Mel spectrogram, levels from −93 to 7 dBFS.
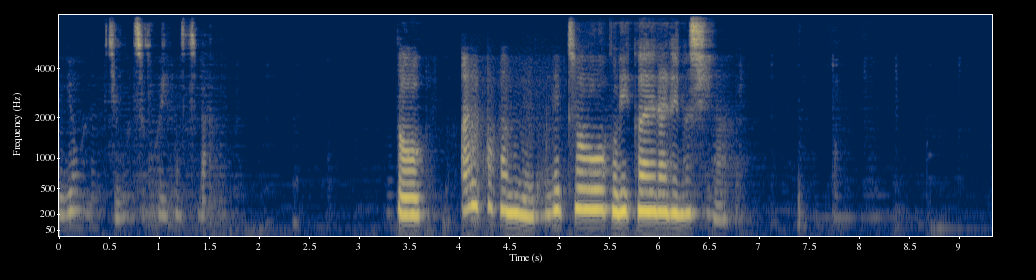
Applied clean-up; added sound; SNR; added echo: neural mask model DeepFilterNet 3.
